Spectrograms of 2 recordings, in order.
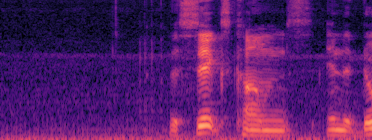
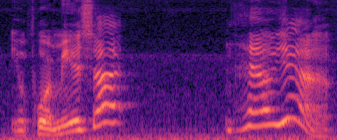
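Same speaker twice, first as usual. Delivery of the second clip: rising eager disbelief, much higher; excited. Retold or imitated. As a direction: jump at the offer, pitch soaring. His eager reaction to shot.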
